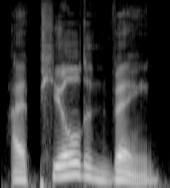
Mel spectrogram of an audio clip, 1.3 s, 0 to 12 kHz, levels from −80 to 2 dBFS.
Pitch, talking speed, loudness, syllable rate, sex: 115 Hz, 190 wpm, -19 LUFS, 5.6 syllables/s, male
